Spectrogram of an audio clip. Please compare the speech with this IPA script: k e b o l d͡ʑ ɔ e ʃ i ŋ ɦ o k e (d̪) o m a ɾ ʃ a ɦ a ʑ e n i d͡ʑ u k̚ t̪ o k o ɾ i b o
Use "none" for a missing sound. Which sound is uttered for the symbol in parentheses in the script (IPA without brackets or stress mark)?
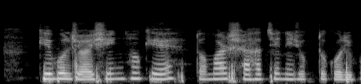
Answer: t̪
